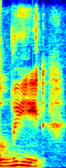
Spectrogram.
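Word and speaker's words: lede: writers in print journalism writers start with the lead and yes it is spelled l-e-d-e you can look up the reason why it's historical it's interesting if you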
